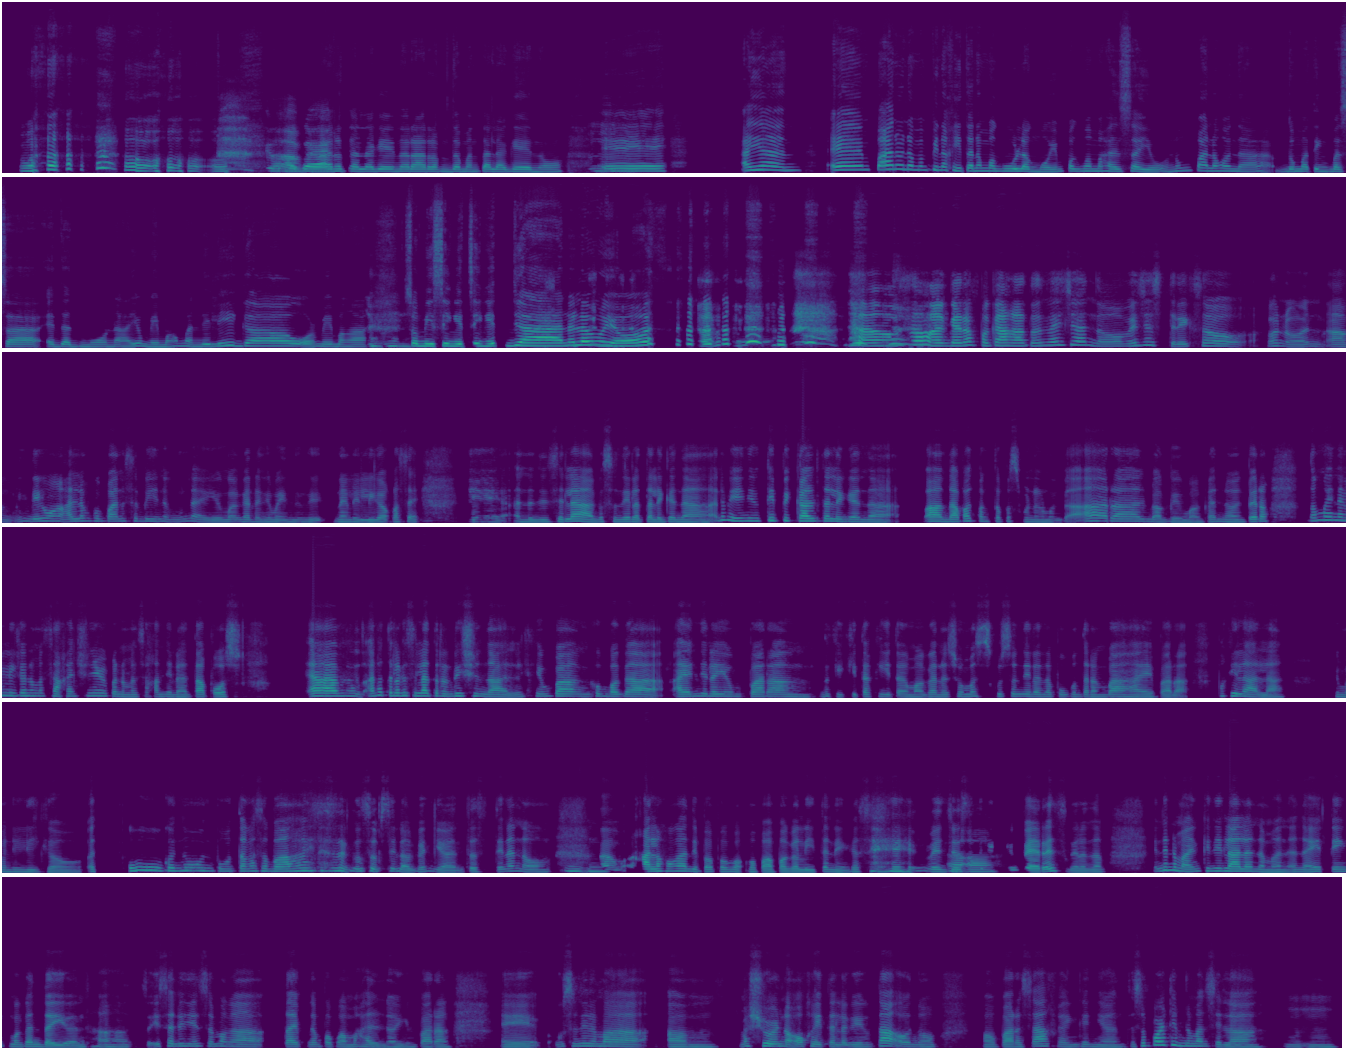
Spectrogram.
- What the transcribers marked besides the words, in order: laugh; laughing while speaking: "Oo, oo"; gasp; throat clearing; unintelligible speech; laugh; laugh; tapping; other noise; laughing while speaking: "bahay"; other background noise; laughing while speaking: "kasi"; scoff
- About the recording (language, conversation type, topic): Filipino, podcast, Paano ipinapakita ng mga magulang mo ang pagmamahal nila sa’yo?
